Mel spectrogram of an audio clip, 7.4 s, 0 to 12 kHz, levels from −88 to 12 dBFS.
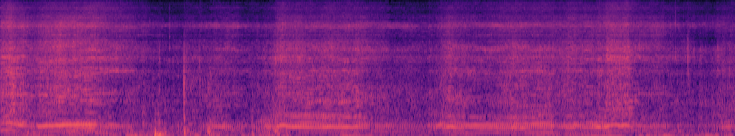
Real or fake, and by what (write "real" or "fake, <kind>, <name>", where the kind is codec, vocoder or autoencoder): fake, codec, SNAC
